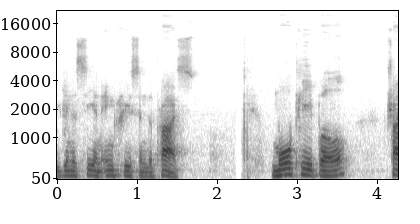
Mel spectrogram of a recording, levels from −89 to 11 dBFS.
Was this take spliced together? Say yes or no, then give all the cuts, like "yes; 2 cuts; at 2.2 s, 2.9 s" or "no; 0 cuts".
no; 0 cuts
